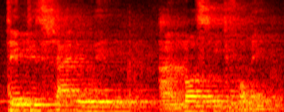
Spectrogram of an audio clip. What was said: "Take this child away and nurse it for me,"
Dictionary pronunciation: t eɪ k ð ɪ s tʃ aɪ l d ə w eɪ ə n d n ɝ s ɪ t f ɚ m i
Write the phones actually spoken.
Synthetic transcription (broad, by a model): t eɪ k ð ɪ s ʃ aɪ d ə w eɪ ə n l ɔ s ɪ t f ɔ m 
